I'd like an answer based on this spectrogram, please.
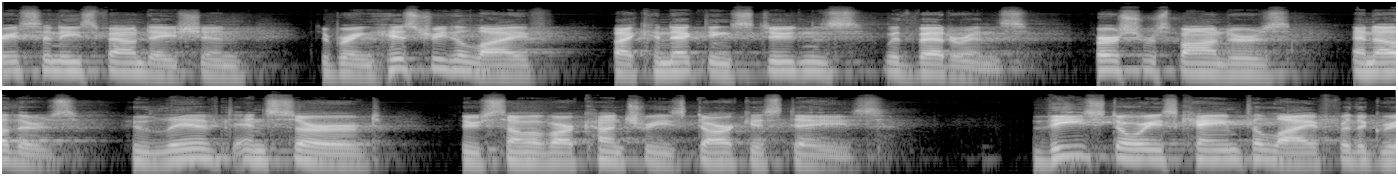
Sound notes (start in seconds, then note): none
